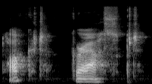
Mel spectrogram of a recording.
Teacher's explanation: the words talked or walked they really have just a T sound at the end rather than anything like a D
